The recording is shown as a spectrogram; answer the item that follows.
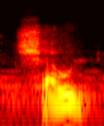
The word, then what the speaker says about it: Shaul: él se llamaba Saúl y se pronuncia Shaul.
